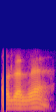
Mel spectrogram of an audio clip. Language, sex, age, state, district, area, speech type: Kannada, male, 45-60, Karnataka, Mysore, rural, conversation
